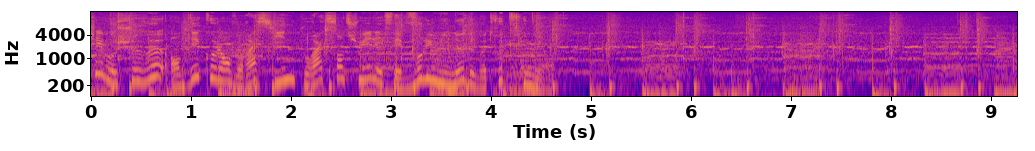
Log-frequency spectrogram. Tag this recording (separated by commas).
Speech, Music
